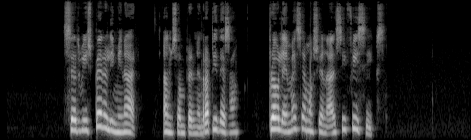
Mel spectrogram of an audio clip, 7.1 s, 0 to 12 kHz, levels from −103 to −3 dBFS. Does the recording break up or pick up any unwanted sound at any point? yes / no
no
